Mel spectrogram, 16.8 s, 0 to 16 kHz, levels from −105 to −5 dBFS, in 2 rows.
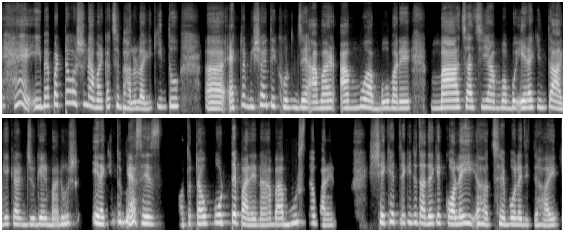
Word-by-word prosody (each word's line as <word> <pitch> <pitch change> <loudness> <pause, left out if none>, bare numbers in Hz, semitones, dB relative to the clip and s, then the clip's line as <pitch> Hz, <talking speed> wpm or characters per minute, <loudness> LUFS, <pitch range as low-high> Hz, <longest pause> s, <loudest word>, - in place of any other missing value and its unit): হ্যাঁ, 350 +5 -1 0.2
এই 250 - +1
ব্যাপারটাও 325 +6 -2
আসলে 330 -3 -3
আমার 235 0 +1
কাছে 265 +2 -4
ভালো 200 0 -2
লাগে। 190 +1 -2
কিন্তু 255 +1 -4 0.5
আ - - +4 0.3
একটা 235 +7 -7
বিষয় 300 +5 -1
দেখুন 260 -4 -1 0.2
যে 230 - +5 0.2
আমার 225 +2 +2 0.2
আম্মু-আব্বু 220 -3 0
মানে 215 0 +1 0.6
মা 230 +1 +8 0.2
চাচী 235 0 0
আম্মু-আব্বু 220 0 -2
এরা 235 +1 +4
কিন্তু 235 +1 -4
আগেকার 215 +2 -1
যুগের 200 0 +1
মানুষ। 215 +4 -1 0.4
এরা 225 -2 +7
কিন্তু 290 +3 -6
মেসেজ 230 -2 +3 0.4
অতটাও 230 +3 +1
পড়তে 260 +1 +2
পারে 190 -3 +2
না - - -1 0.2
বা 200 - +2 0.2
বুঝতেও 255 -1 -2
পারে, 180 -1 -3 0.7
সেক্ষেত্রে 270 0 0
কিন্তু 260 0 -1
তাদেরকে 230 +2 +2
কলেই 220 +3 +4 0.2
হচ্ছে 195 +3 -5 0.2
বলে 205 -1 +3
দিতে 180 -1 -7
হয়। 175 +1 0
230 Hz, 155 wpm, -23 LUFS, 210-255 Hz, 0.7 s, মা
